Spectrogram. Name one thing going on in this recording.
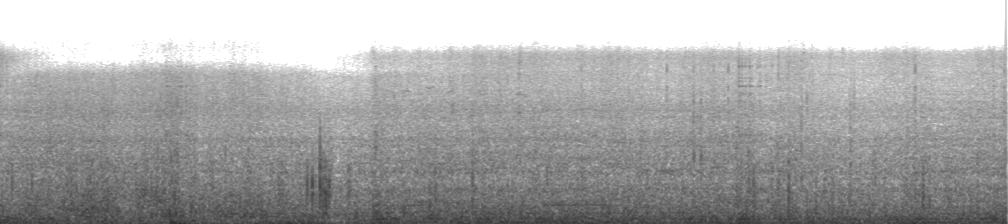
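A vehicle body rattles and knocks over bumps.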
